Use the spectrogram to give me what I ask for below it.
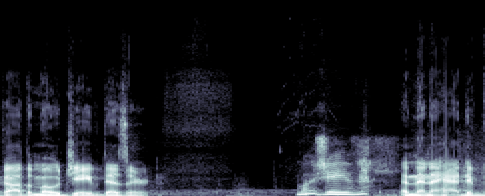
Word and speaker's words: Mojave: And this game also taught me how you pronounce Mojave, because you go to the Mojave Desert, which is right here.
